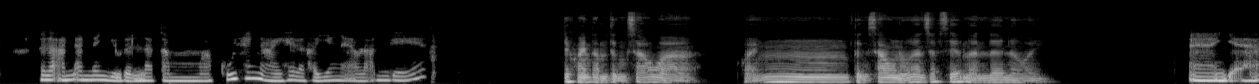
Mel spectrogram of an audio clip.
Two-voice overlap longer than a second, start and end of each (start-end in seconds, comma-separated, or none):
none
